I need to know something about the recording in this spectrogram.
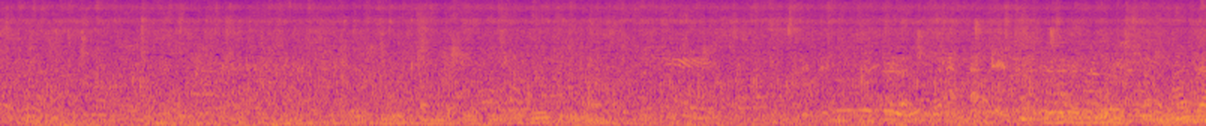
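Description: Faint, indistinct voices over a steady wash of open-air noise from wind and the water.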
